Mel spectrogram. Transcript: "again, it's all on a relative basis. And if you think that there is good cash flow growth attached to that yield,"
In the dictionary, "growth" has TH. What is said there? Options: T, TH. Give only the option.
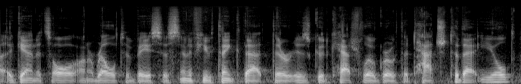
TH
